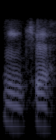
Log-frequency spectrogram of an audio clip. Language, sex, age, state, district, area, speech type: Hindi, male, 30-45, Rajasthan, Karauli, rural, conversation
